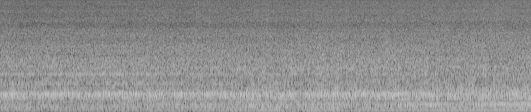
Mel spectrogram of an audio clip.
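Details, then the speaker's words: Old pool pump at spring opening, after losing prime to air from winterized lines when skimmers opened: loud steady rushing churn over motor hum as it pulls water again. "churning it out, but it's gonna, there it is."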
